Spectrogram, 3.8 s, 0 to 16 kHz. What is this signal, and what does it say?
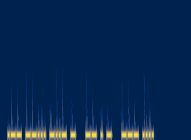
Morse code, heard as a keyed tone, about 40 wpm, 700 Hz. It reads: W7XT MET OH
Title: K1USN SST QSO Practice - 40wpm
